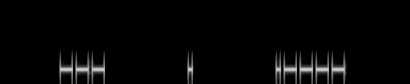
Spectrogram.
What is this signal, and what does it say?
Morse code, heard as a keyed tone, about 30 wpm, spaced as for 9 wpm, 690 Hz. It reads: OE1
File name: Lesson 17e - Letter u - Three Characters 30wpm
